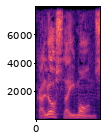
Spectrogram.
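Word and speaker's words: Kalos Daimon (Καλὸς δαίμων): Entonces, cuando uno dice Kalos Daimon, o Kalos Daimon sería la pronunciación correcta, en realidad lo que está diciendo es buen espíritu.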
